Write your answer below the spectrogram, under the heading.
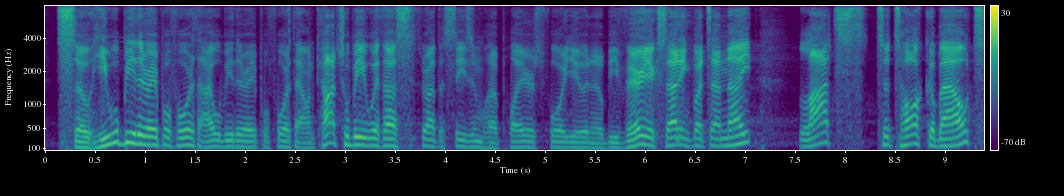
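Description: A man with a normal speaking voice talks at a fairly quick pace and fairly high pitch, his intonation lively, in a dry, close sound with no echo. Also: very clean recording, silent background. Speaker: radio host and play-by-play announcer. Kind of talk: radio interview show. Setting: studio.

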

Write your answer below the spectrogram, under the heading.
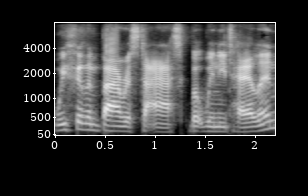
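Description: A man's medium-pitched voice at a very fast pace, dry and close with no echo, in a very clean recording over a silent background. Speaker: podcast host. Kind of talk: casual chat.

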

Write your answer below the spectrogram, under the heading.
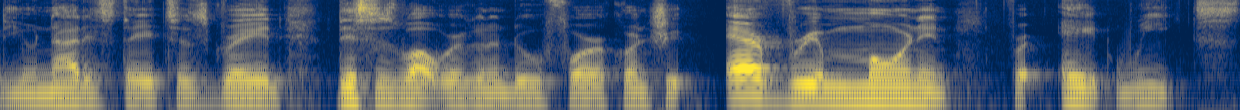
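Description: His dark, mellow tone sits at a medium pitch as the man talks at a moderate pace. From Jamaica. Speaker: consumer credit law expert. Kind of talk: live podcast interview.

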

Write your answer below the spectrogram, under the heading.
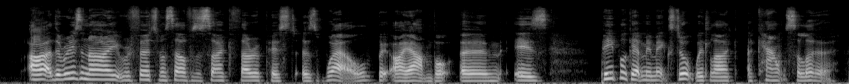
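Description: On a very clean recording with a silent background, a woman with an unremarkable speaking voice talks at a moderate pace at medium pitch, with ordinary pitch variation and big swings in loudness. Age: 40s. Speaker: counsellor and psychotherapist. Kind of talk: interview conversation.

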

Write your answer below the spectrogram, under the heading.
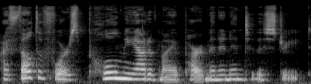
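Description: A woman speaks at a fairly high pitch with vocal fry. Her tone is dark and mellow, and her pace moderate. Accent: American. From US South, Mississippi. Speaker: actor and comedian, storyteller. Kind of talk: personal storytelling.

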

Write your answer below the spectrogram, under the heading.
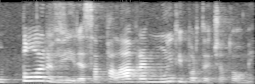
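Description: A woman's pitch swings very widely as she speaks. Noticeable background noise and audible room echo fill the recording. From Brazil, Santos (São Paulo coast). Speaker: pharma consultancy CEO. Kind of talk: interview conversation.

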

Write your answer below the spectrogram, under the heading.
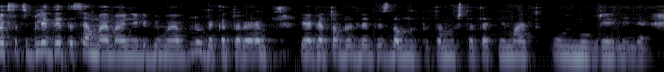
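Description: A plain, everyday voice at a fairly quick pace, with fairly even intonation. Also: woman, medium pitch for a woman. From Russia, Kursk region. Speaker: charity volunteer organizer. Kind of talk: podcast interview. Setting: video call.

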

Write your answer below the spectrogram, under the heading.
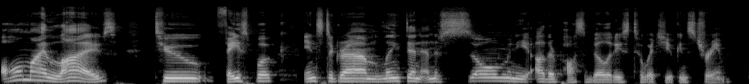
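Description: On a very clean recording with a silent background, a man with a plain, everyday voice talks at a fairly high pitch and a moderate pace. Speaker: podcast host and life coach. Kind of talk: casual interview.

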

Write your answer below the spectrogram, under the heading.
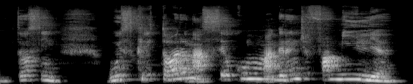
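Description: A woman's voice with lively intonation. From interior of São Paulo state, Brazil. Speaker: corporate lawyer. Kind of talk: casual interview.

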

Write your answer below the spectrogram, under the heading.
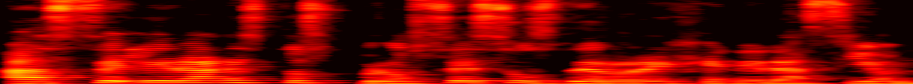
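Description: A woman with a central Mexican accent and a high pitch speaks at a fairly slow pace. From Mexico, eastern State of Mexico. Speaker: physician. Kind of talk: interview. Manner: hesitant fillers.

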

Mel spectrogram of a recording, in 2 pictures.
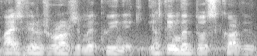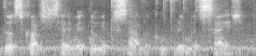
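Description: A man speaks at a fairly quick pace in a fairly low voice, with fairly even intonation. There is audible room echo and noticeable background noise. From Portugal. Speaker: musician and podcast co-host. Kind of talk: casual chat.

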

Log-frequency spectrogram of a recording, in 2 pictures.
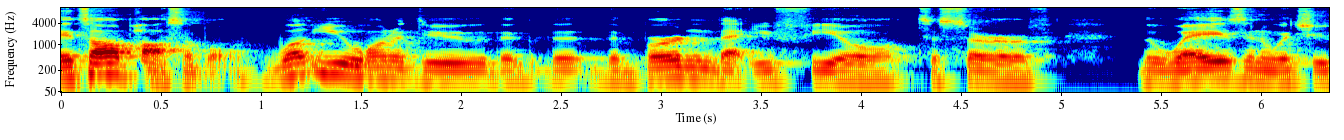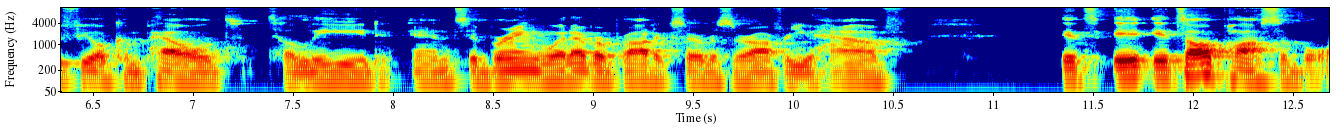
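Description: An ordinary speaking voice from a man with an American accent, fairly low in pitch, with ordinary pitch variation at a moderate pace. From US South, rural Oklahoma. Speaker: business coach, former pastor. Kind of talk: interview.

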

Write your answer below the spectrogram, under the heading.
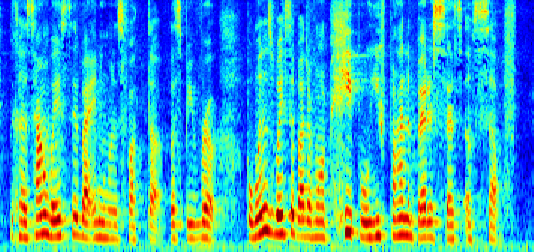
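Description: A woman speaks in a plain, everyday voice at a medium pitch. She keeps a moderate pace with ordinary pitch variation. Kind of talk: motivational spoken-word monologue, reflective and advice-giving. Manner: earnest, conversational, street-smart, direct; reflective, heartfelt, with rhetorical questions and occasional laughs.

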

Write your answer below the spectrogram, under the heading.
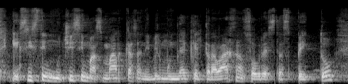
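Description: Lively intonation over noticeable background noise. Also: man. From Italy, Peruvian family. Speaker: business coach. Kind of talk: live stream business tutorial. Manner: animated.

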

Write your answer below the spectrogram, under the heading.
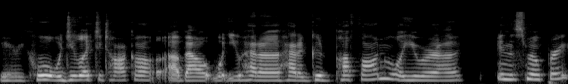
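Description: Her intonation fairly even, a woman talks at a fairly quick pace in a normal speaking voice at a medium pitch. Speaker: podcast host and cannabis reviewer. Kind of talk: casual chat.

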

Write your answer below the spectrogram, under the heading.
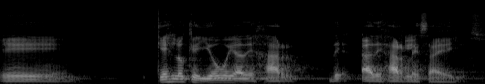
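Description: A man speaks with a very deep, low pitch and vocal fry. The room echo is audible. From Nicaragua. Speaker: pastor. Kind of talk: interactive workshop talk. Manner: halting.

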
